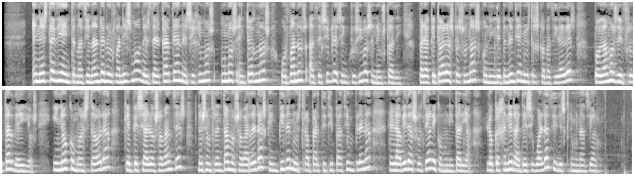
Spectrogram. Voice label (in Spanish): castellano; derechos de las personas con discapacidad física en euskadi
